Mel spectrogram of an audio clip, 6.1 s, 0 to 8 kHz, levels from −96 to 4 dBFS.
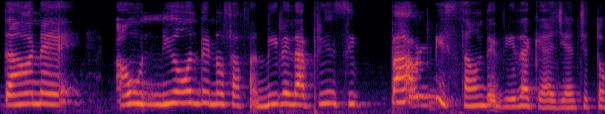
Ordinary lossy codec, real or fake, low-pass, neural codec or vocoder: none; fake; none; codec, 16 kHz, 4 kbps, X-Codec, HuBERT features, trained on general audio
